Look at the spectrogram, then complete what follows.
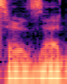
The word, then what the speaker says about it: Sarah Z: And by the way, it's pronounced Sarah Zed. She's Canadian.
